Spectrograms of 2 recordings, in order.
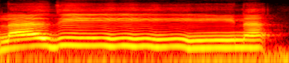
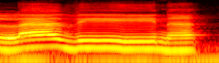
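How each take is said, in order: First: The long vowel is stretched well beyond normal length. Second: The long vowel is held for two counts. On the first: The speaker calls it wrong. "nggak boleh lebih dari dua harokat. Misalkan ladzina, salah" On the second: The speaker calls it right. "Maka kita membacanya ladzina"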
